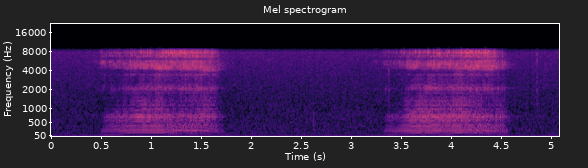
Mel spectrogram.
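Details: Adult man snoring: two long, rattling, buzzing inhalations about three seconds apart over a quiet room hum.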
